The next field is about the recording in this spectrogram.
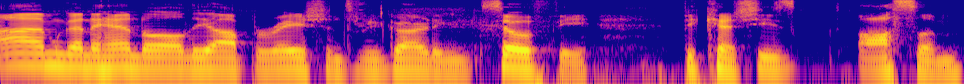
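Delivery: plain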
